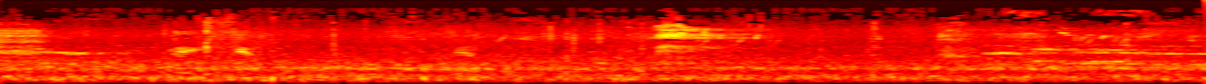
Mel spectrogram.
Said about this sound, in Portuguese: Os carros passam, os galos.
